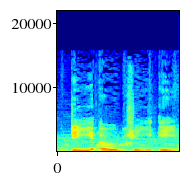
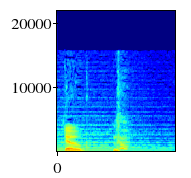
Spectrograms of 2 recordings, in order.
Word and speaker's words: Doge: discussion for the comments do GE how do you pronounce it if you say Doge you're wrong is dope also in the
